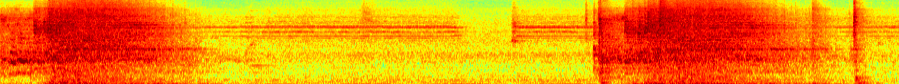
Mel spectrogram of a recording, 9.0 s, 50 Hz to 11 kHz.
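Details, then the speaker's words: Porsche 928 V8, started after fitting all eight spark plugs and wires; owner suspects a fuel issue: two cranking bursts catch, then an uneven, lumpy idle that surges and sags. Rough idle, cause unconfirmed. "sometimes it's something simple but I think it's a little more advanced than that I think it's still a fuel issue it's still a fuel issue"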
